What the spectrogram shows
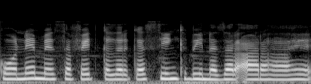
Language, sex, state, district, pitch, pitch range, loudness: Hindi, female, Arunachal Pradesh, Papum Pare, 235 Hz, 230-250 Hz, -12 LUFS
